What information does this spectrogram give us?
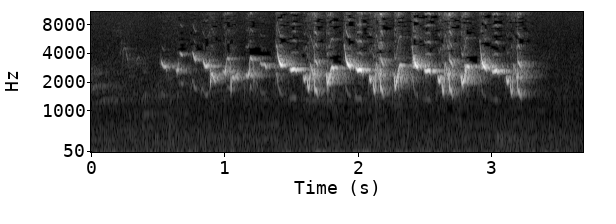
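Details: First song of an untrained abtar bulbul: a rhythmic phrase of bright slurred notes, each gliding downward, repeated about twice per second and swelling louder toward the middle, in a quiet setting.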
